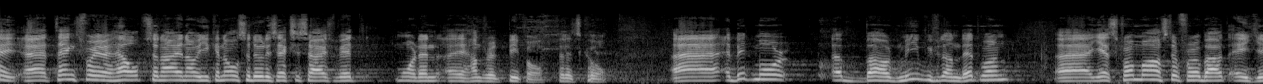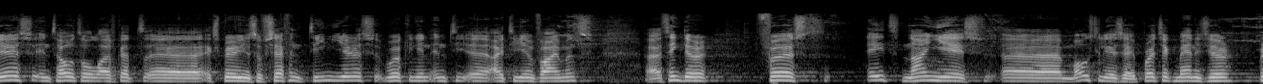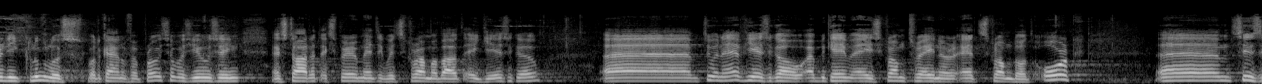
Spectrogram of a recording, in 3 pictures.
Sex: male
